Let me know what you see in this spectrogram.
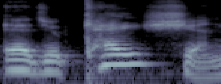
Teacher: So it's actually the next to last syllable we stress in English. Whereas in the Portuguese cognates, it's the last syllable where we are putting the stress. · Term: word stress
